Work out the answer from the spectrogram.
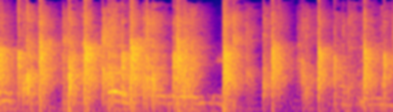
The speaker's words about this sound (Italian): Applausi.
